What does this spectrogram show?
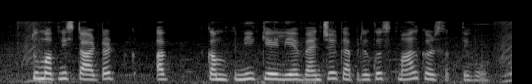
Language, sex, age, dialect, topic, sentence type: Hindi, female, 18-24, Hindustani Malvi Khadi Boli, banking, statement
